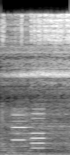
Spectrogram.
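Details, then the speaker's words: Mindray ventilator in an emergency-department demonstration, set for a female intubated patient; brief high electronic alarm tones sound repeatedly because nothing is connected to the circuit. Ventilator disconnect alarm. "Ini kayak gini, ini kan bunyi terus, bunyinya apa sih? Oh tuh, nah ini tuh disconnect nih, karena nggak ada itu."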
